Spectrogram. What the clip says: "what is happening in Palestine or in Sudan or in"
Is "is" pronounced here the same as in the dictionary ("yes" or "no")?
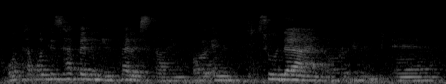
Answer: yes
